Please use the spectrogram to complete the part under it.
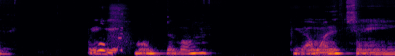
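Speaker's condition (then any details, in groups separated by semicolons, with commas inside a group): Multiple sclerosis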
